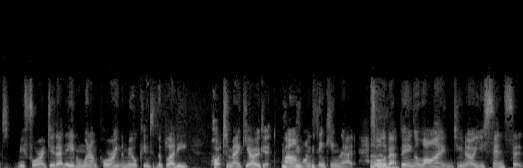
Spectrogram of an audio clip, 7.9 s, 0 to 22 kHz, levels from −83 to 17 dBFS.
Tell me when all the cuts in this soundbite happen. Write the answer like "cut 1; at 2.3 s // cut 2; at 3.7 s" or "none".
cut 1; at 4.2 s // cut 2; at 5.6 s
